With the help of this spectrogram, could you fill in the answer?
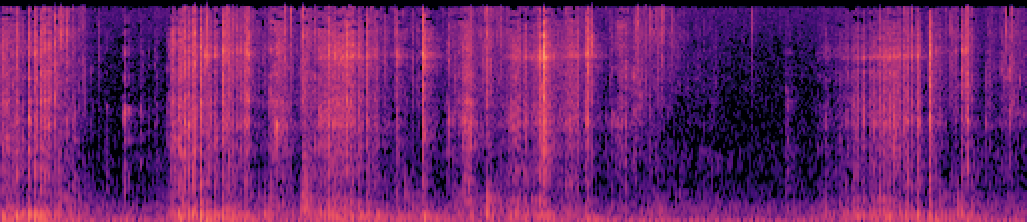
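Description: A metal blade shaves along the face and edge of a small, solid, cream-colored bar of soap held in a hand with dark-painted nails, peeling off soap flakes. The sound is a series of dry, bright scraping and rasping strokes with a few sharp clicks, rising and fading between quieter pauses.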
